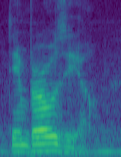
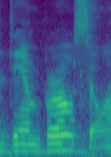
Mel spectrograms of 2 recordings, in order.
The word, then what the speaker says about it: D'Ambrosio: I don't get it my last name d'ambrosio it's spelled D apostrophe capital a m b r o s i o it's spelled exactly the way it sounds I don't get it how do people not know how to say it it's like I have I every place I go every person I deal with oh Mr dambroso I'm at the dentist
